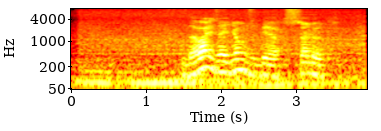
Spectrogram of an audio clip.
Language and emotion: Russian, neutral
